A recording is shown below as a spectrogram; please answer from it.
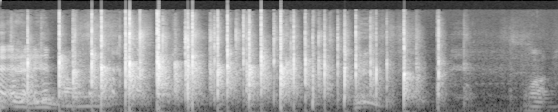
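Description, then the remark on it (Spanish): A small group claps for a band that has just played live on the radio, quick irregular hand claps over some overlapping voices and laughter, then the applause stops and a brief voice is heard alone. “Un aplauso.”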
